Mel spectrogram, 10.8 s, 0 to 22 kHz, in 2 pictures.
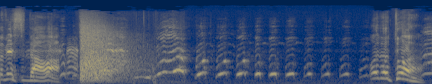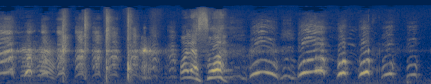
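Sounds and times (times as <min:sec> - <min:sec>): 
speech: 0:00.0 - 0:02.4, 0:04.7 - 0:05.4, 0:07.7 - 0:08.4
rhythmic cackling laughter: 0:00.3 - 0:07.6, 0:08.6 - 0:10.7
gunshot: 0:01.0 - 0:02.0.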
